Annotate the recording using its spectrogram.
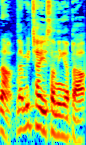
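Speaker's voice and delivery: ordinary delivery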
